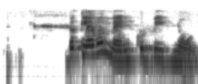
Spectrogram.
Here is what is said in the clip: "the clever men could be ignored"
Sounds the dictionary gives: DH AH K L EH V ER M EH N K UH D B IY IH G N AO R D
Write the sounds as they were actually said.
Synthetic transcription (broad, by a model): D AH K L EH V ER M EH N K UH D B IY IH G N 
